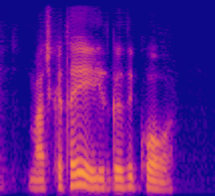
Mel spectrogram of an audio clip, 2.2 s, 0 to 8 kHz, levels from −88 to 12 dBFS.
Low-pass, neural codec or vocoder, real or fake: 7.2 kHz; codec, 16 kHz, about 1 kbps, DyCAST, with the encoder's durations; fake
